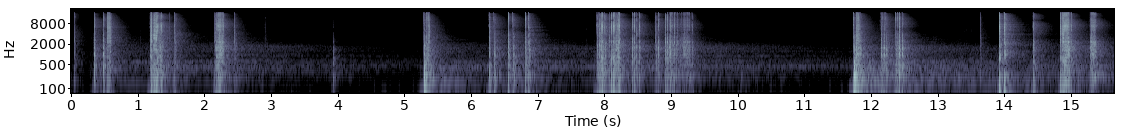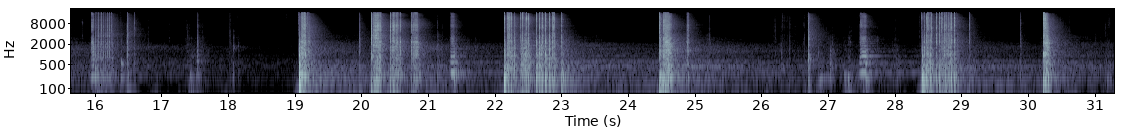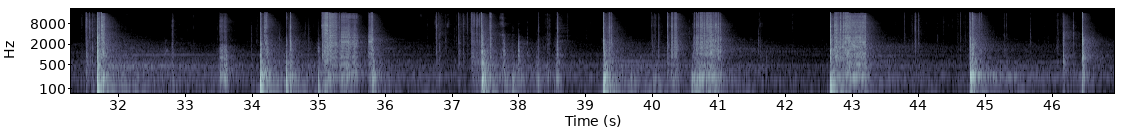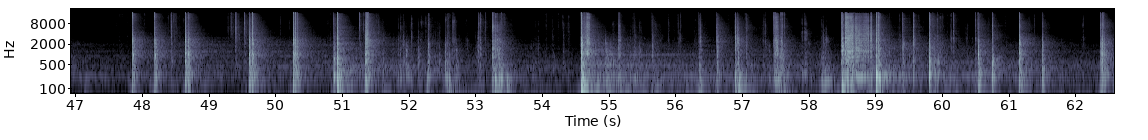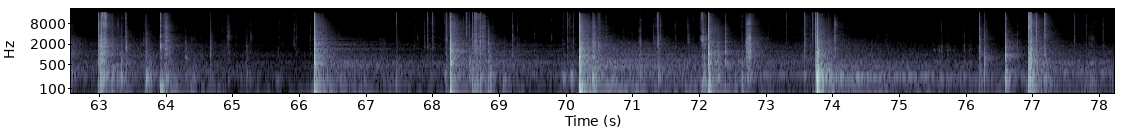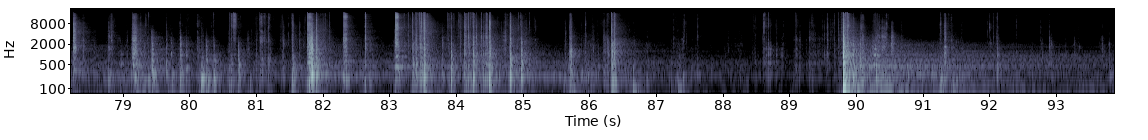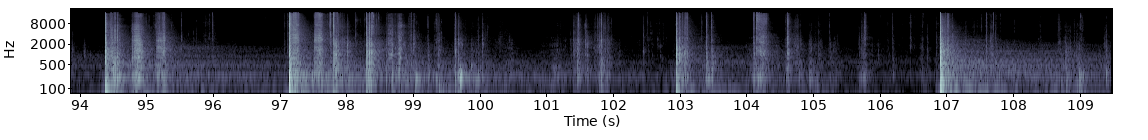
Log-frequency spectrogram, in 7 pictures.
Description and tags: Piano Destruction - Squeak 3
Wooden shards of a partially destroyed piano being jiggled to produce a squeaking sound. Recorded close so less of the room is heard. Recorded in 2001.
